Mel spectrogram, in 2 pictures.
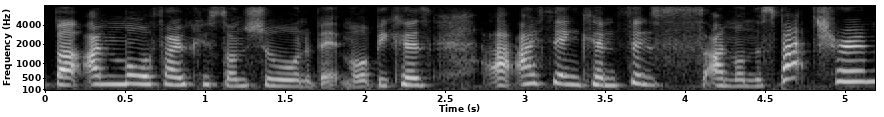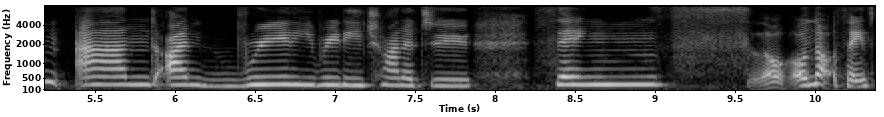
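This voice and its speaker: A woman's voice: high voice, fairly bright tone. A woman from Wales hosting a casual livestream review, rambling and easily distracted, with many fillers and restarts. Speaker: livestream host. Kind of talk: casual live review chat.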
